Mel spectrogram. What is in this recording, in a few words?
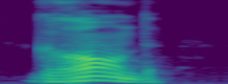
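"grande", French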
